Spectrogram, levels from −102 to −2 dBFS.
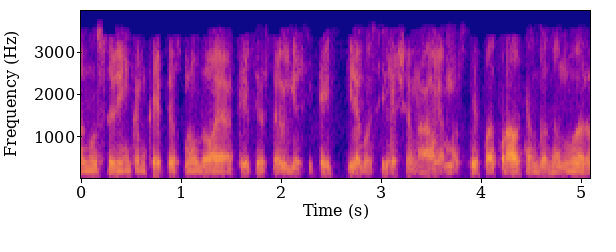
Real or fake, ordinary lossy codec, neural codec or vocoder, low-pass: fake; MP3, 32 kbps; codec, 24 kHz, 3 kbps, HILCodec; 3.6 kHz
